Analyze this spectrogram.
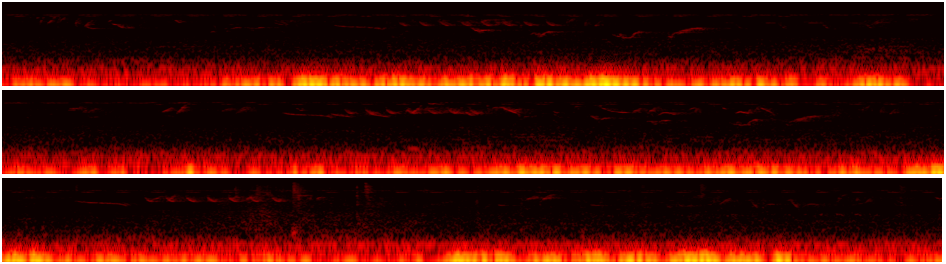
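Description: Birds chirping and trilling over and over, in short sweeping calls, over a low rumble and a steady high-pitched whine.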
